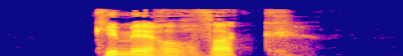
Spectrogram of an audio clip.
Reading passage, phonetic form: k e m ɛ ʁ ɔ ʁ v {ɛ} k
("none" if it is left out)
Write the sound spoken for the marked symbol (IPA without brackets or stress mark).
a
